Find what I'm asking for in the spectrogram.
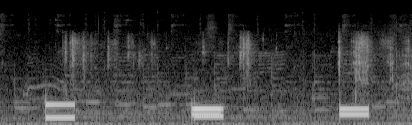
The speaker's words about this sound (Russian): Так, набираю.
